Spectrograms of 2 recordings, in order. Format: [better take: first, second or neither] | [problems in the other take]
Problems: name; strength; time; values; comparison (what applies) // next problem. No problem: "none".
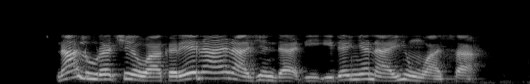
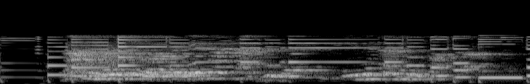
first | noise reduction (classical method WPE with log-MMSE)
